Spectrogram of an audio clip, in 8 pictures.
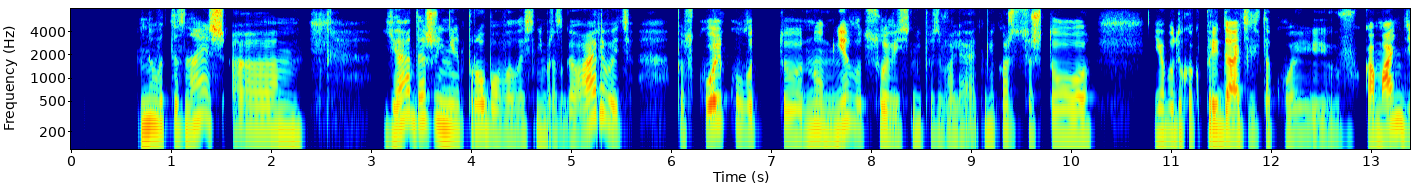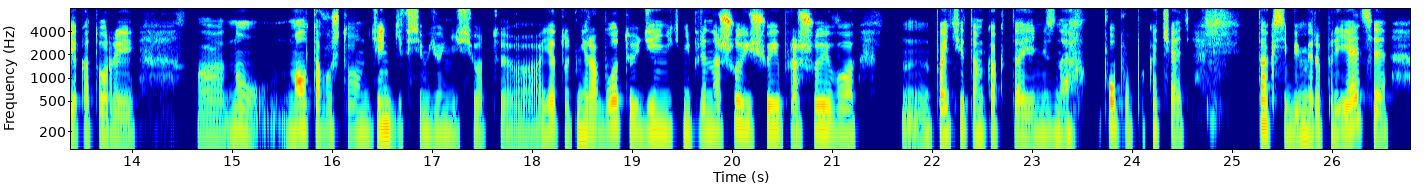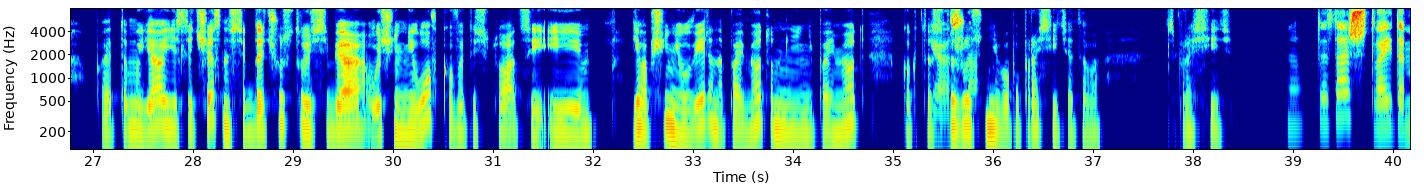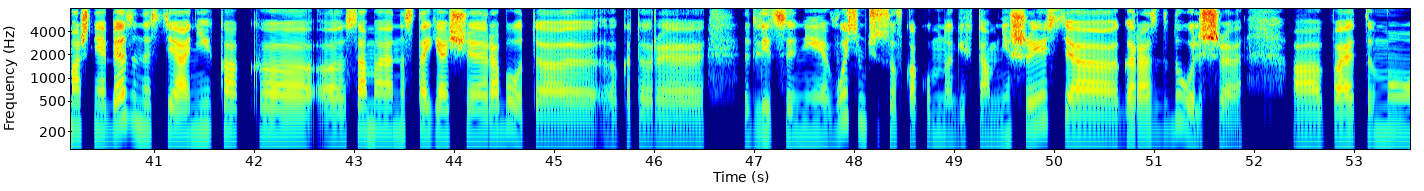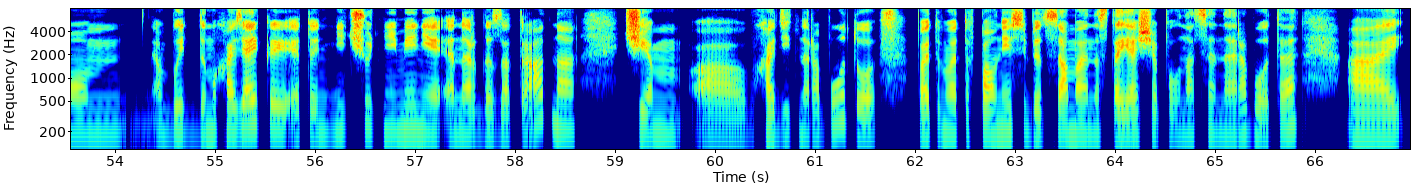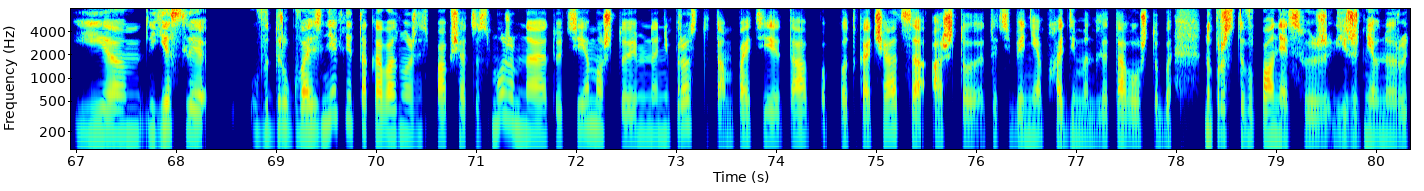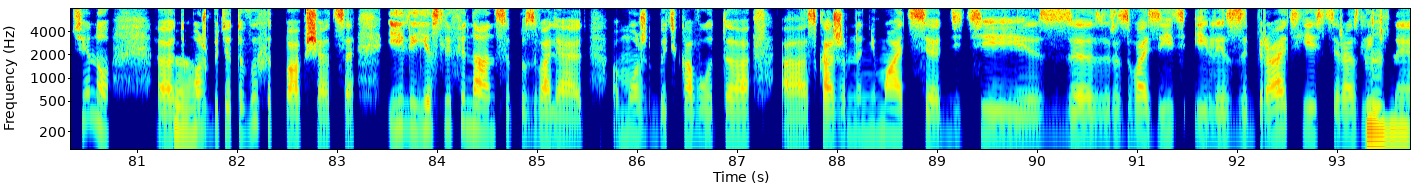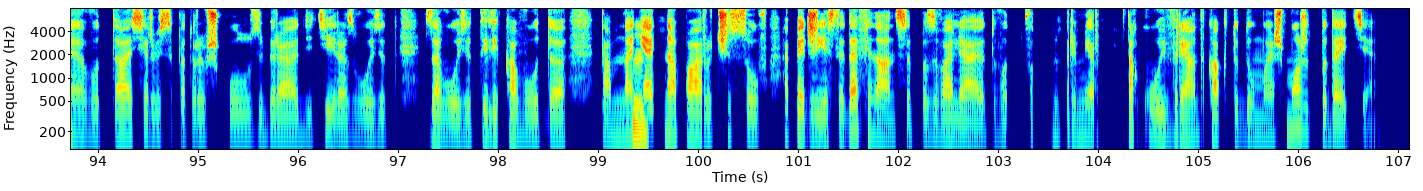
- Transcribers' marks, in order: tapping; laughing while speaking: "знаю"; sniff
- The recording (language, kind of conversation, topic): Russian, advice, Как справляться с семейными обязанностями, чтобы регулярно тренироваться, высыпаться и вовремя питаться?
